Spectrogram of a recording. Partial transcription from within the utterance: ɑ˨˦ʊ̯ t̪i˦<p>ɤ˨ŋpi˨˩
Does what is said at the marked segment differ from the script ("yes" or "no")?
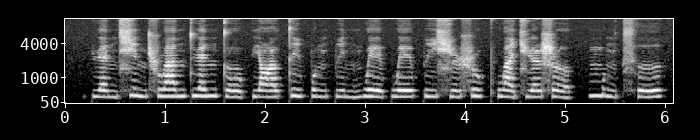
no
